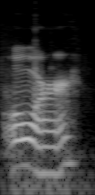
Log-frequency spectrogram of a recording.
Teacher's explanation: Or is very similar, but or is even trickier because when we say or, there's a little bit of lip rounding. And with R's, a huge thing that we work on is getting rid of the lip rounding because so many kids want to do their R with a W.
